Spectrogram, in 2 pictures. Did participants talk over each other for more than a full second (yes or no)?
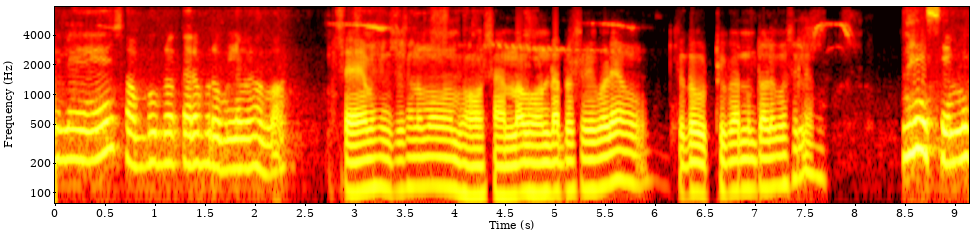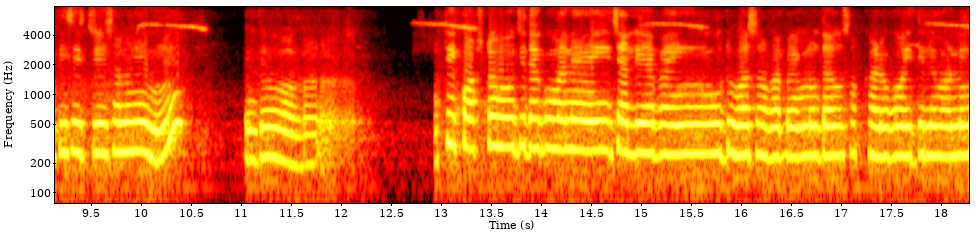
no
